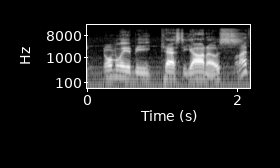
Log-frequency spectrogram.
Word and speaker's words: Castellanos: Normally, it'd be Castellanos, but I think it is Castellanos. Yeah. Normally you don't pronounce the L. In this case though, he he invites you to pronounce the L as effort.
